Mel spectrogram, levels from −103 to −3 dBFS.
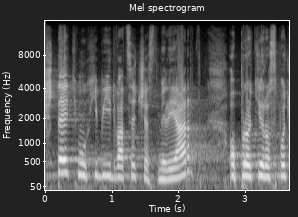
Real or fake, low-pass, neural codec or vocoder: real; 14.4 kHz; none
